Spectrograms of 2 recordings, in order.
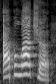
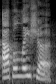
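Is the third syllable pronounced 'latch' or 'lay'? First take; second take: latch; lay. First: The third syllable sounds like 'latch'. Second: The third syllable sounds like 'lay'. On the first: The speaker calls it right. "it's pronounced Appalachia" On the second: The speaker calls it wrong. "not Appalachia"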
